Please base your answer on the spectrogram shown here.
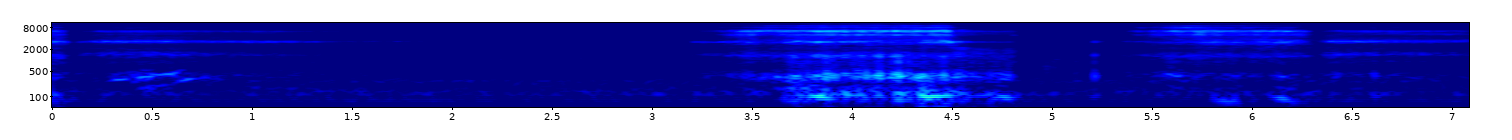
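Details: Pet dog, a female, napping and snoring like an old man, quiet breathing building to one loud gravelly snore near four seconds, then a softer snort after.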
